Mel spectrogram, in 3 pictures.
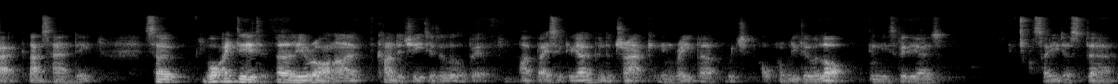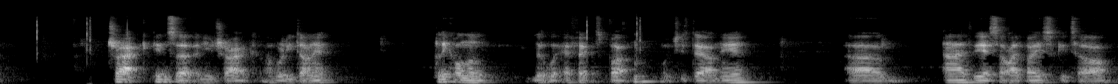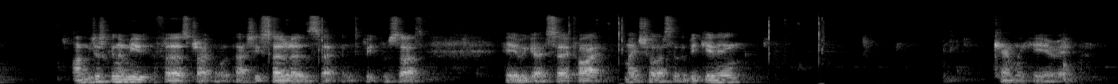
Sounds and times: Speech: 0:00.0 - 0:09.4, 0:10.2 - 0:11.2, 0:12.1 - 0:14.5, 0:15.6 - 0:18.8, 0:19.6 - 0:22.3, 0:23.1 - 0:29.8, 0:32.3 - 0:33.2.

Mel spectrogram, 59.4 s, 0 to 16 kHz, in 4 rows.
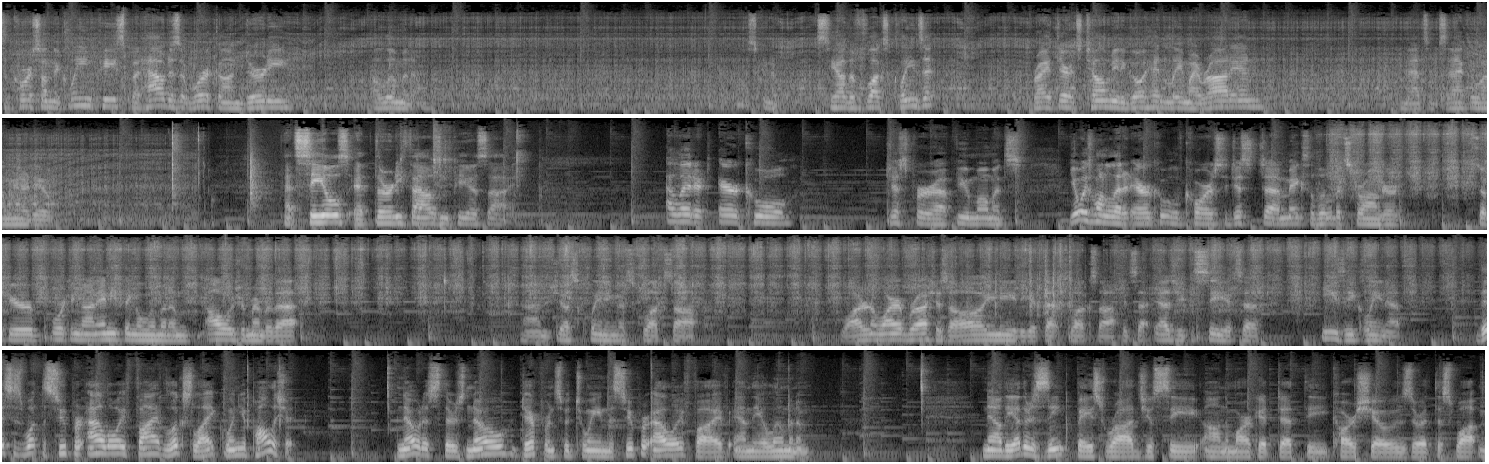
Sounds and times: Speech: 0:00.0 - 0:02.9, 0:03.7 - 0:04.3, 0:07.4 - 0:09.4, 0:10.3 - 0:12.7, 0:14.0 - 0:15.4, 0:17.6 - 0:20.0, 0:21.5 - 0:22.8, 0:23.7 - 0:28.9, 0:29.6 - 0:32.8, 0:34.9 - 0:36.7, 0:38.1 - 0:42.3, 0:42.9 - 0:43.8, 0:44.5 - 0:47.5, 0:48.4 - 0:52.7, 0:54.4 - 0:59.3
Music: 0:00.0 - 0:59.3.

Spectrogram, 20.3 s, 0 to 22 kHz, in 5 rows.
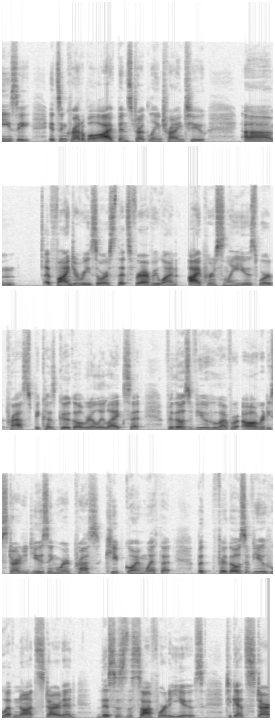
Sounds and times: Speech: 0:00.0 - 0:03.1, 0:03.7 - 0:20.2.

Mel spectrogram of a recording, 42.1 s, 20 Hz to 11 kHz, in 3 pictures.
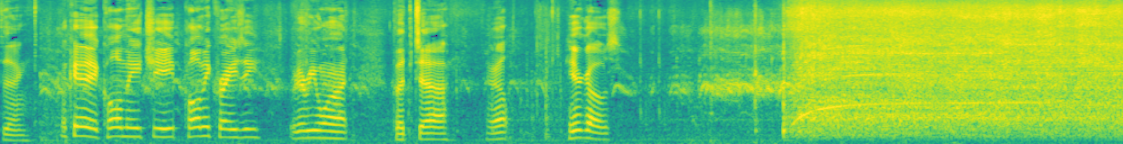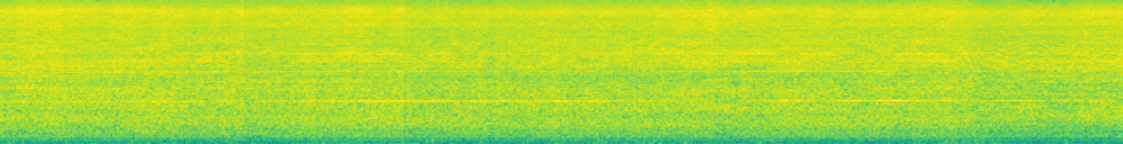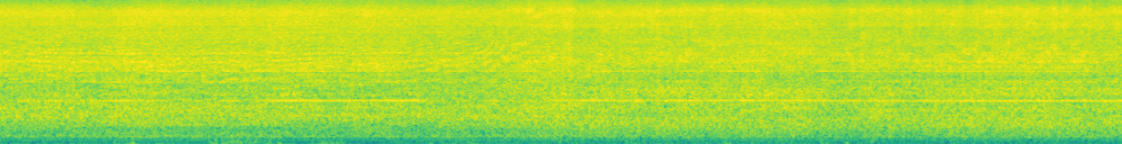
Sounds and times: Vacuum cleaner: 0:09.4 - 0:42.1.

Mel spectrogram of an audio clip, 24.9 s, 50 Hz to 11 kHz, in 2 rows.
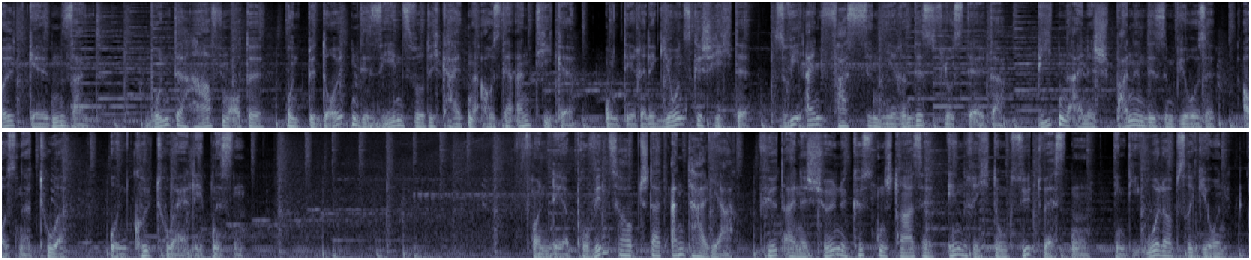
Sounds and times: Speech: 0:00.0 - 0:15.0, 0:17.7 - 0:24.9
Music: 0:00.0 - 0:24.9.

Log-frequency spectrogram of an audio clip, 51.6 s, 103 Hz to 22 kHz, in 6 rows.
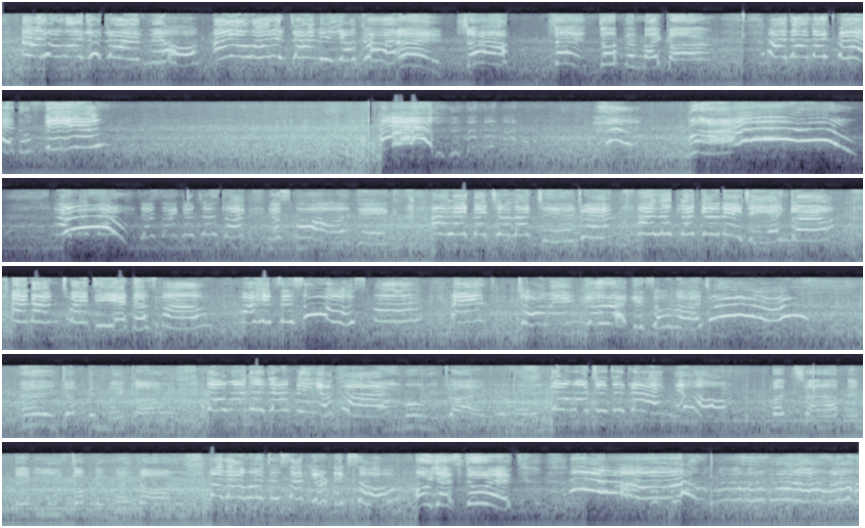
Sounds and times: Car: 0:00.0 - 0:51.6.

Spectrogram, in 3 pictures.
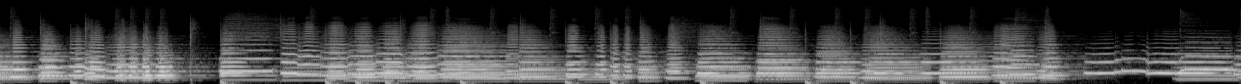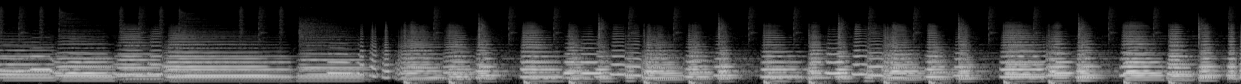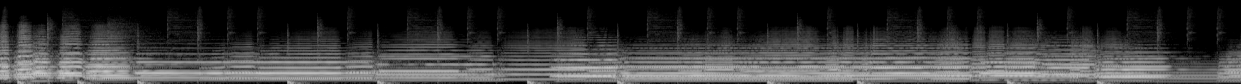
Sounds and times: Trombone: 0:00.0 - 0:37.2.

